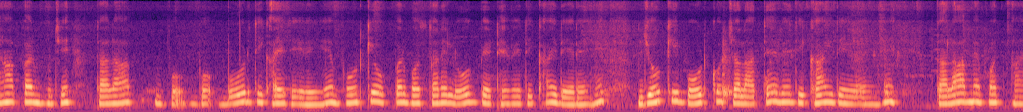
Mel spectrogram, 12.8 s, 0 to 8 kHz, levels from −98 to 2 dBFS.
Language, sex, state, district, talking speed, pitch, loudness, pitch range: Hindi, male, Chhattisgarh, Rajnandgaon, 180 wpm, 165 Hz, -15 LUFS, 150-180 Hz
